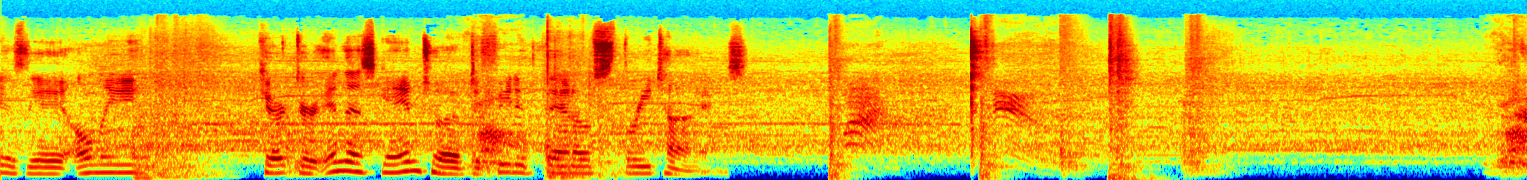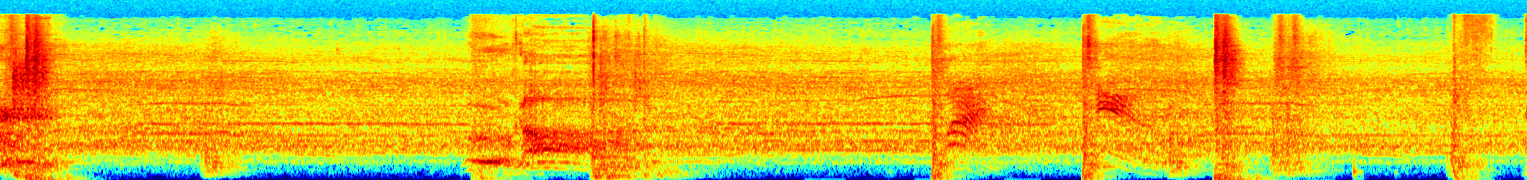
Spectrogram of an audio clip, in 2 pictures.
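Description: Heavy thuds and slams sound repeatedly.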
